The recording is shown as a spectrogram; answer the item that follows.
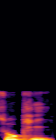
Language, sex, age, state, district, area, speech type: Bengali, male, 30-45, West Bengal, North 24 Parganas, rural, read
